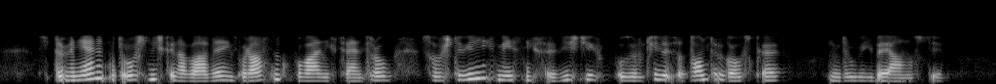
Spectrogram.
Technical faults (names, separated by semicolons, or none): Codec 2 vocoder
